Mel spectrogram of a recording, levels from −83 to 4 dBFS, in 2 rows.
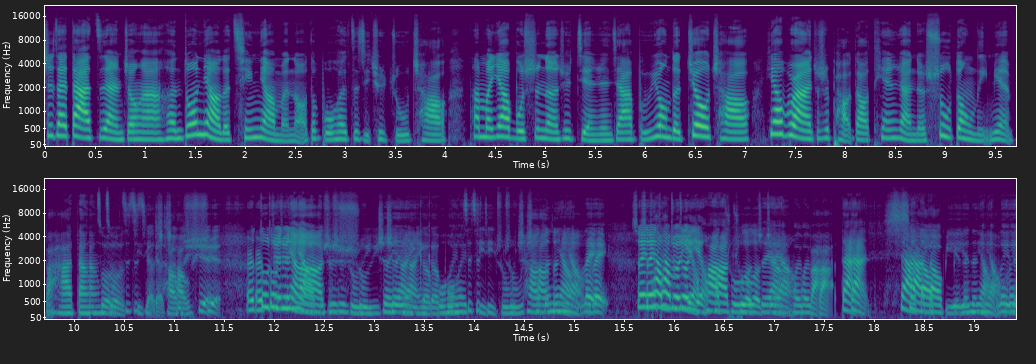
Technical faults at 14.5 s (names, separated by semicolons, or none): channel delay (doubling)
